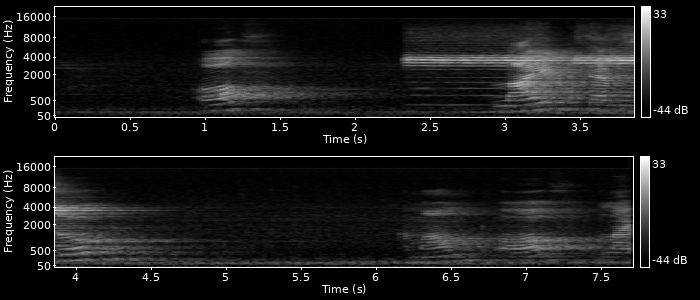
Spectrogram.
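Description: A man speaks calmly, like a teacher explaining, close by.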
